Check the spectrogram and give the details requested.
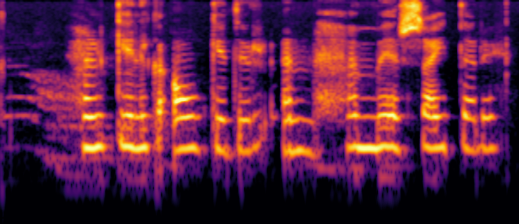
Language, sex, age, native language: Icelandic, female, 12, Icelandic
